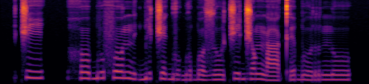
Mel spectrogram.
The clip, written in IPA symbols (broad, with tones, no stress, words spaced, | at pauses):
t͡ʃi˦ | hoː˦bu˦ foː˦ni˨ɡ͡bi˦ t͡ʃe˦ɡuː˨ɡʷi˨ɓo˨ zuː˨t͡ʃi˦d͡ʒɔ˦ ŋaː˨kʼɪ˦ɓuː˨rnuː˦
